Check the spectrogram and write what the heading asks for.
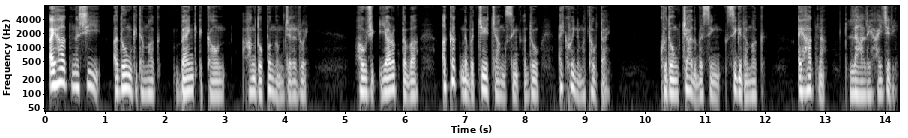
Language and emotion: Manipuri, sad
